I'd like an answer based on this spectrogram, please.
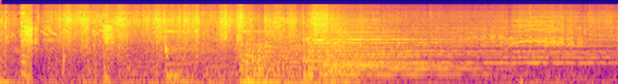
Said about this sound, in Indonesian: Di hadapanku ada puluhan ekor kuda. Aku akan masuk ke tengah kelompok kuda-kuda itu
